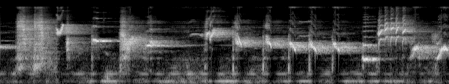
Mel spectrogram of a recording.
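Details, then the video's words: Green leafbird lure song meant to rouse untrained birds into singing, harsh bursting style: rich tumbling whistles, quick chirps and drawn-out falling notes in a dense run, with a low background hum. "PANCINGAN PENDONGKRAK EMOSI CUCAK IJO TEMBAKAN KASAR // CUCAK IJO BAHAN PUN JADI GACOR"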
